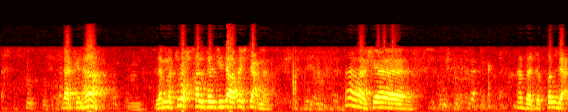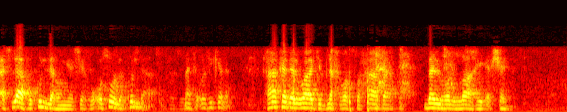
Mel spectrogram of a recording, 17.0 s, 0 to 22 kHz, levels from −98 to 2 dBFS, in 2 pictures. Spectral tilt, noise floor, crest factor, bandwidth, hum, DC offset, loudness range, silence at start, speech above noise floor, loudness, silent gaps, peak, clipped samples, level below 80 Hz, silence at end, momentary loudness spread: -7 dB/octave; -51 dBFS; 16 dB; 8.8 kHz; none; 0.1%; 6 LU; 0 s; 31 dB; -19 LUFS; none; -4 dBFS; under 0.1%; -52 dBFS; 0.8 s; 20 LU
